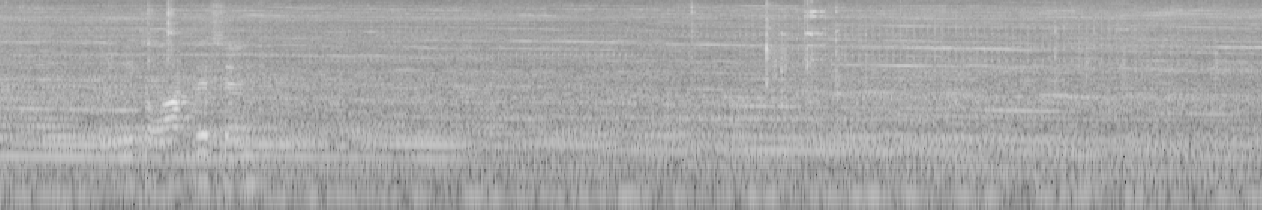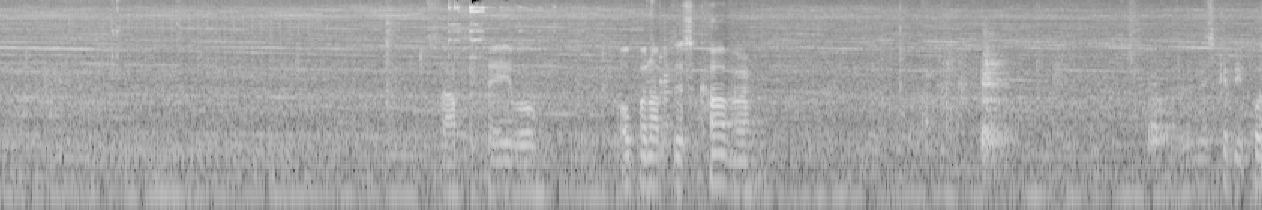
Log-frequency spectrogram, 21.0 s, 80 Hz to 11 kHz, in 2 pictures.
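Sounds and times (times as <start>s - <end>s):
grinder motor hum: 0.0s - 21.0s.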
